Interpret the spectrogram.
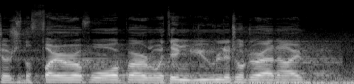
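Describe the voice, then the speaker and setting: A man's fairly low-pitched, menacing put-on character voice at a fairly slow pace, with clear echo and clear background noise. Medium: audio drama. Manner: imperious, menacing.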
